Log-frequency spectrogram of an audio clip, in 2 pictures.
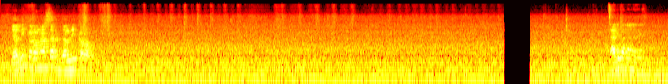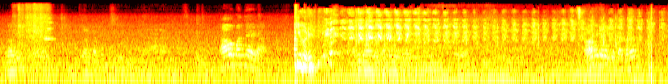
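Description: Hands rub and knead a man's scalp and face.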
